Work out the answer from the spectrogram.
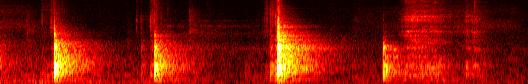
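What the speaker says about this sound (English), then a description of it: "So I'll cut those lengthwise and then across" A knife chops vegetables into cubes on a cutting board, making four sharp, evenly spaced thwacks over a couple of seconds, close and clear with no talking.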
